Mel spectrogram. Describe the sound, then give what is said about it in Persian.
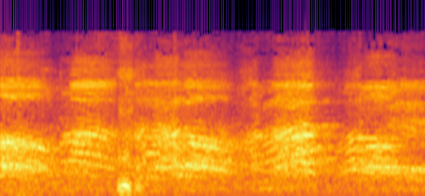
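An audience reciting salawat in unison, many voices blending into one loud chant that swells and eases over several phrases. “حالا یه صلوات هم بفرستین تا یه حدیث بگیم.”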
